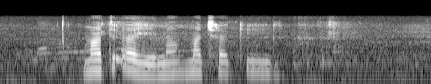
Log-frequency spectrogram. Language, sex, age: Tsonga, female, 25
